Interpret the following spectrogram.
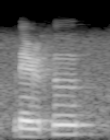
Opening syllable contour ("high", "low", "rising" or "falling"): low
